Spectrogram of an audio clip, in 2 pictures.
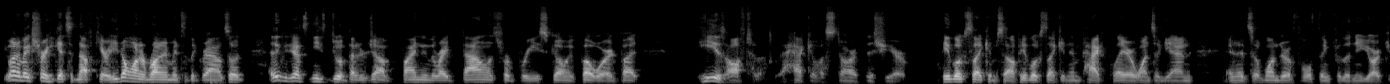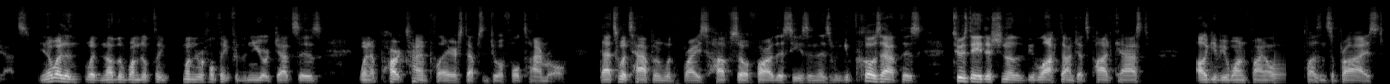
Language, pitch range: English, 100-130 Hz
